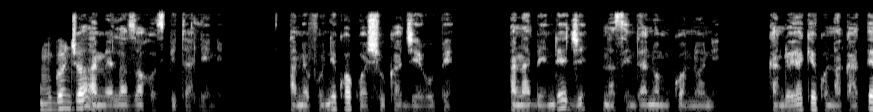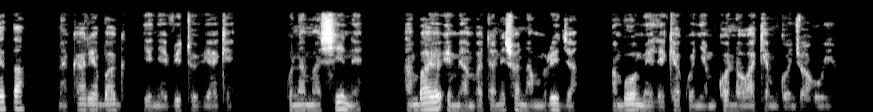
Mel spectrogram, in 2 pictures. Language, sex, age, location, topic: Swahili, male, 25-35, Nairobi, health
